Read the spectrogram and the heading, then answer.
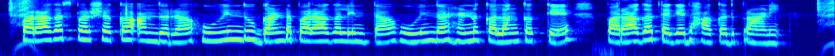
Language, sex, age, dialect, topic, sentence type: Kannada, female, 18-24, Northeastern, agriculture, statement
